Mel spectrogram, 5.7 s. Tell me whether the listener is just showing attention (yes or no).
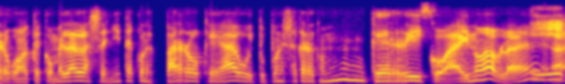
no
